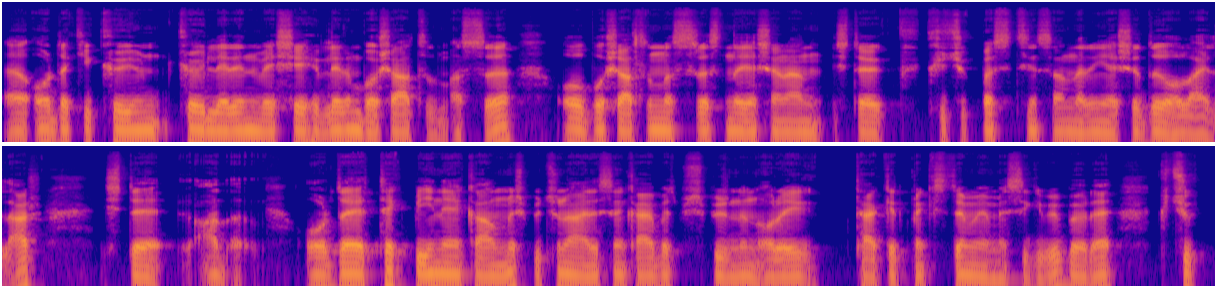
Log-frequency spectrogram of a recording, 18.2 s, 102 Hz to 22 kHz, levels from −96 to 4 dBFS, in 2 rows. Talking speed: 110 wpm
